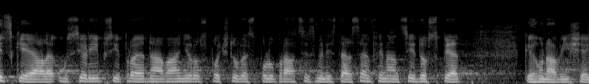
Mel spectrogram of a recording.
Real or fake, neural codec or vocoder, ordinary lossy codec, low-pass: real; none; Opus, 64 kbps; 10.8 kHz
